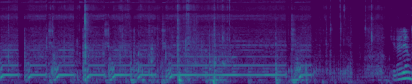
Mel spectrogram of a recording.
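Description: A Munbyn thermal label printer feeds paper with a steady mechanical whir, broken by repeated clicks and short motor bursts, close and fairly loud, with no talking.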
